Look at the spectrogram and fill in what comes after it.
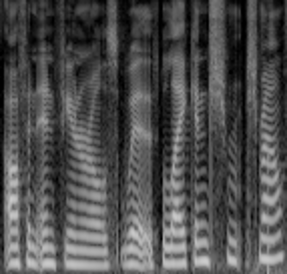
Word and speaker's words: Schmaus: S-C-H-M-A-U-S. Uh-huh. Schmaus. – Yeah. – Yeah. You really got to overdo the schmaus. – Like a schmaus. – Yeah. Like schmutzig.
